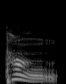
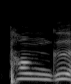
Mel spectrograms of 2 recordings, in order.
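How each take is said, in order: First: The word ends without any hard G sound. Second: The word ends with an audible hard G sound. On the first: The speaker calls it right. "G 소리 안 나요?" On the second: The speaker calls it wrong. "tongue 아니고요"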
